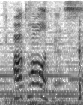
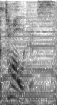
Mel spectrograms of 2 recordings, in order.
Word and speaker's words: Autolycus: Autolycus. – Autolycus.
